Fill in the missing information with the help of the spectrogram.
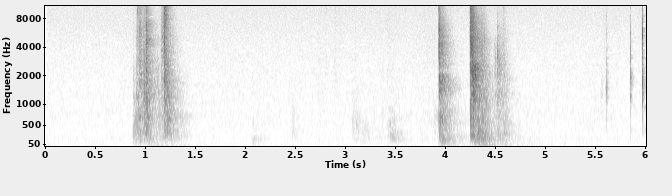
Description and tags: Open/close door
A recording of a person opening and closing a door. The blank space in between the opening and the closing can be taken out. This would be a great piece of audio to use in a movie or video.
close, close-door, closing, closing-door, Door, open, open-door, opening, opening-door, shut, shut-door, shutting, shutting-door, wood, wooden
